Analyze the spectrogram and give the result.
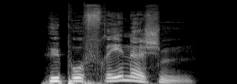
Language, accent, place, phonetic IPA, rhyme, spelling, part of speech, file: German, Germany, Berlin, [ˌhypoˈfʁeːnɪʃm̩], -eːnɪʃm̩, hypophrenischem, adjective, De-hypophrenischem.ogg
- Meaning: strong dative masculine/neuter singular of hypophrenisch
